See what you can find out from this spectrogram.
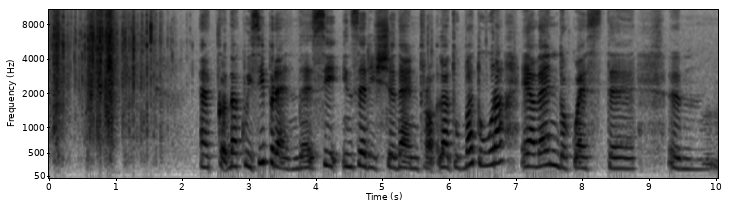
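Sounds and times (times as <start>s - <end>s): plastic packaging crinkling: 0.0s - 2.7s.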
